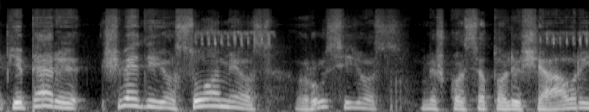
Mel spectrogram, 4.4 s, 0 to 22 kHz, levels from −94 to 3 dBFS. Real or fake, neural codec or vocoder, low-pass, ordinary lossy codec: fake; vocoder, 44.1 kHz, 128 mel bands, Pupu-Vocoder; 14.4 kHz; Opus, 32 kbps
